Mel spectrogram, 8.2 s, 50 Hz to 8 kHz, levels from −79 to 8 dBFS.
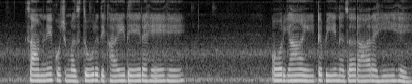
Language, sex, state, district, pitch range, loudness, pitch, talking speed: Hindi, female, Rajasthan, Jaipur, 185-205 Hz, -14 LUFS, 190 Hz, 110 wpm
